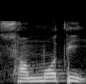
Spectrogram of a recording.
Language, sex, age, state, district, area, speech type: Bengali, male, 30-45, West Bengal, Jhargram, rural, read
